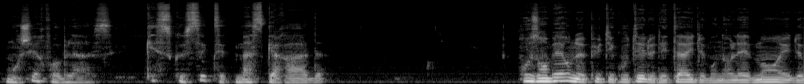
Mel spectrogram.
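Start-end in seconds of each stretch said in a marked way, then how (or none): 0.1-3.3 hushed, softer whispering question; confidential whisper. A narrator's reading. Rosenberg to Faublas once left alone, whispered. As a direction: whisper it privately to a friend.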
